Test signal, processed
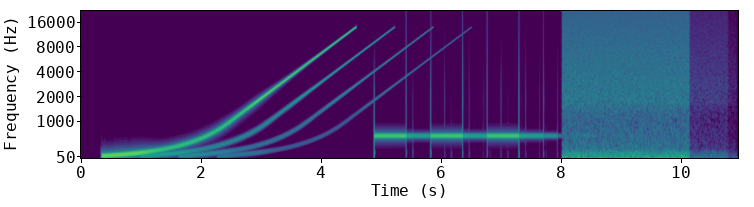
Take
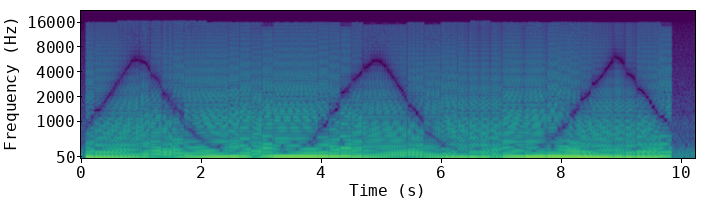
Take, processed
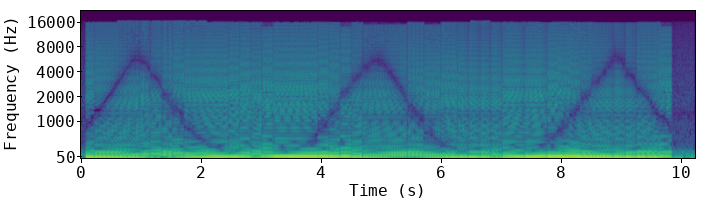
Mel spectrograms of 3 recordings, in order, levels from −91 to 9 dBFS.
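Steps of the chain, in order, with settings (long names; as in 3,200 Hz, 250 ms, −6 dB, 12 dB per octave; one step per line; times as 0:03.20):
flat-topped bell 520 Hz −10.5 dB 2.9 octaves
repeating echo 642 ms, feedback 37%, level −21.5 dB
level +5.5 dB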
